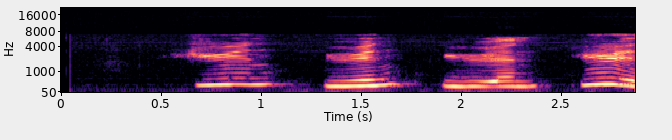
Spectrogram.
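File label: "yun", Chinese syllable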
